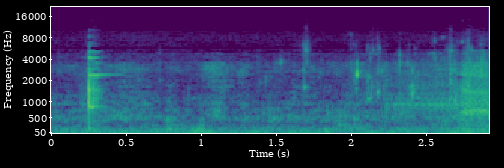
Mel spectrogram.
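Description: Wine is poured into a glass, starting with a brief glassy clink and then a steady trickling splash that grows fuller toward the end. No one speaks.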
